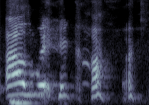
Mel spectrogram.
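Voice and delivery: laughing through the words; amused, laughing as she remembers. Real, not acted. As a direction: giggle between the words. Laughing while recalling her outfit.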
